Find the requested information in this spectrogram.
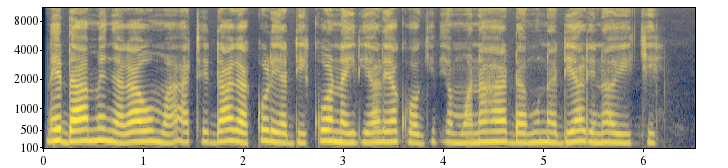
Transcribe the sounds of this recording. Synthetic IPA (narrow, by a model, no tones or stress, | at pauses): nedamɛɲaɣaomaːtedaɣakoɾeadikwɔnaiɾiaɾeakwɔɡiðiamwanaɦadamunadiaɾenawiki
